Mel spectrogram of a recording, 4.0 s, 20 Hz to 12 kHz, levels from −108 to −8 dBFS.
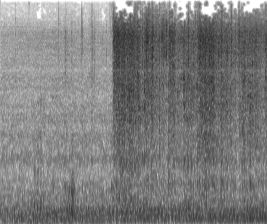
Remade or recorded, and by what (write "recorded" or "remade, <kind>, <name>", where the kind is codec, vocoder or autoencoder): remade, vocoder, Vocos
